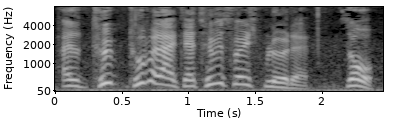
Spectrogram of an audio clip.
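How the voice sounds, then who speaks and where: A gaming YouTuber rambling excitedly through a casual video reply to viewers, full of pet phrases and laughter. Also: medium pitch, fairly quick, no echo. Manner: rambling, chatty, repeats catchphrases and fillers.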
